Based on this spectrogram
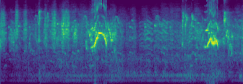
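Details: Pet budgie pair chirps continuously in soft rapid chatter, broken by two louder rising-falling squawks about two seconds apart.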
